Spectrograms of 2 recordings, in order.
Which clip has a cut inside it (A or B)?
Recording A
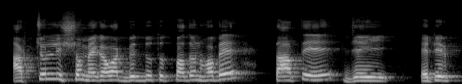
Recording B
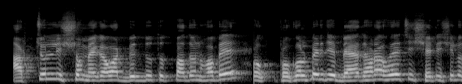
B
